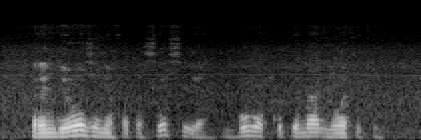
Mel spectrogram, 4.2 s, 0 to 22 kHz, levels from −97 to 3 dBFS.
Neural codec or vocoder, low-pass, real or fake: none; 10.8 kHz; real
